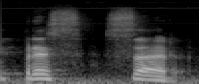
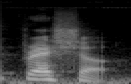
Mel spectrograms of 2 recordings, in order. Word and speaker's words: pressure: is pressure just because I have two s I can't say press sir I can't say press sir so here SS will become sure sound so I say pressure alright so you need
